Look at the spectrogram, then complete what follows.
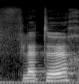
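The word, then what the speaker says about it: Flattr: Et donc, ce site Internet, ça s'appelle Flatter.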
